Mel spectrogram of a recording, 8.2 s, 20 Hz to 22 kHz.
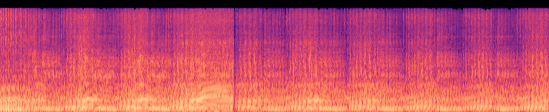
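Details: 1974 Kawasaki Z1B 900 four-cylinder engine, never apart since factory, run out of the bike for the first time in over 40 years with carbs balanced by wire and blowing; crisp revs rise and fall cleanly and settle evenly with no knocks or misfires: normal running.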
